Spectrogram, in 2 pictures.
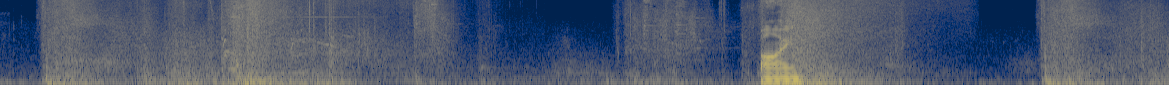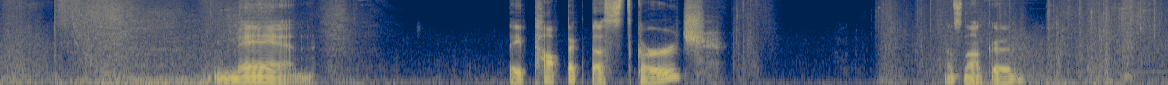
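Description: Game sound effects chime and whoosh as cards are played.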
